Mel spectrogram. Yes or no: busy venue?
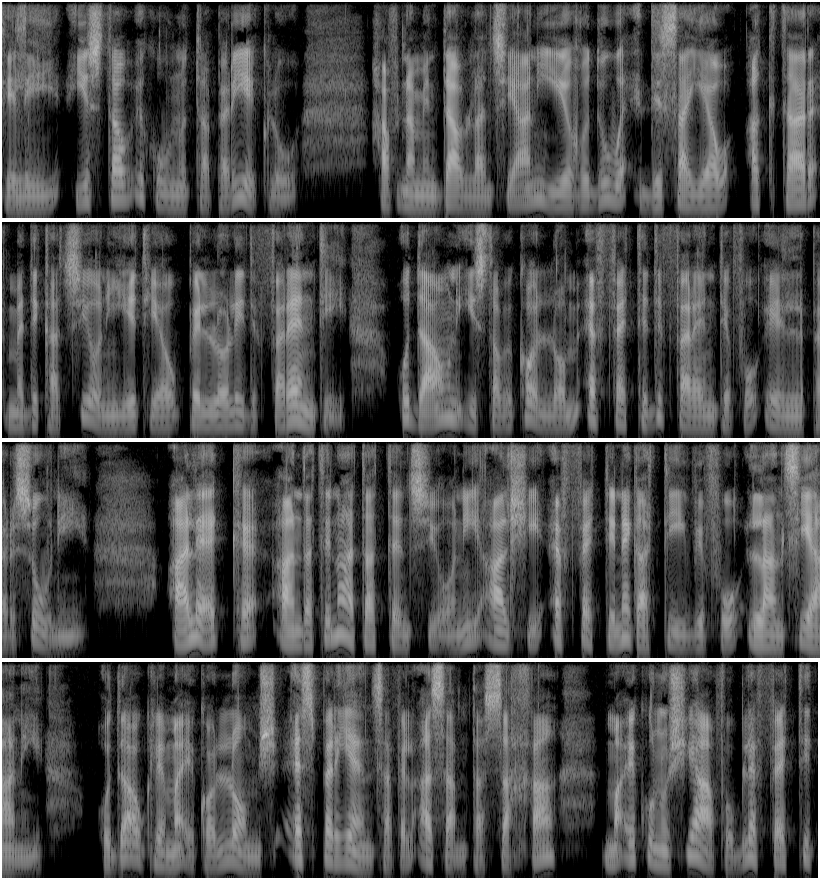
no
